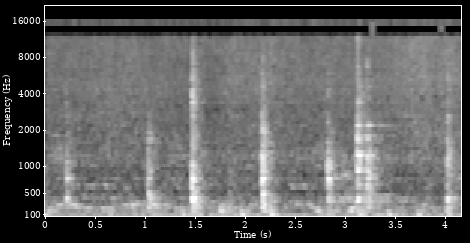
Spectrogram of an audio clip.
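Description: Garlic and green onion frying in a pan on a gas stove over turned-up heat, a steady sizzle. A utensil clicks sharply against the pan about three times as it is stirred.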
